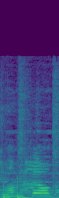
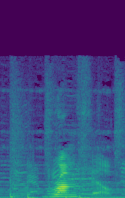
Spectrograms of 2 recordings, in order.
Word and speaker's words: Brumfield: Is it Bloomfield? I always say her name wrong. I even said to her, I was like, I think I say your name wrong, Shelley Brumfield. There we go.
